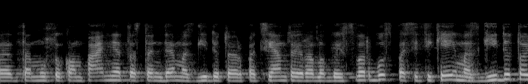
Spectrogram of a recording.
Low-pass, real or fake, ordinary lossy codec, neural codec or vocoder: 7.2 kHz; real; AAC, 32 kbps; none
